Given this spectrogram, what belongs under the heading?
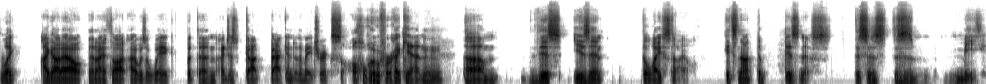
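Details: Adult male speaker; no speech disorder.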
